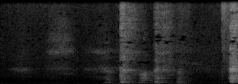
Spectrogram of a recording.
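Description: A person coughing several times in quick succession, starting about a second in.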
